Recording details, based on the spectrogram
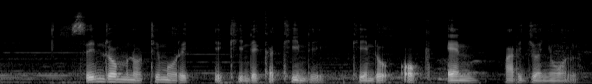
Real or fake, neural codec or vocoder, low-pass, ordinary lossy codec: real; none; 19.8 kHz; none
